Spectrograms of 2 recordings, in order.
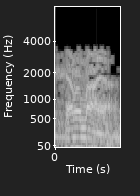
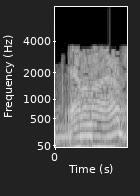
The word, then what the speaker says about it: Hananiah: And again, this is H-A-N-A-N-I-A, Hananiah. Ananias is the way we pronounce it in English. I don't know really why. I'd rather call him Hananiah because that's more like what the actual name is.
